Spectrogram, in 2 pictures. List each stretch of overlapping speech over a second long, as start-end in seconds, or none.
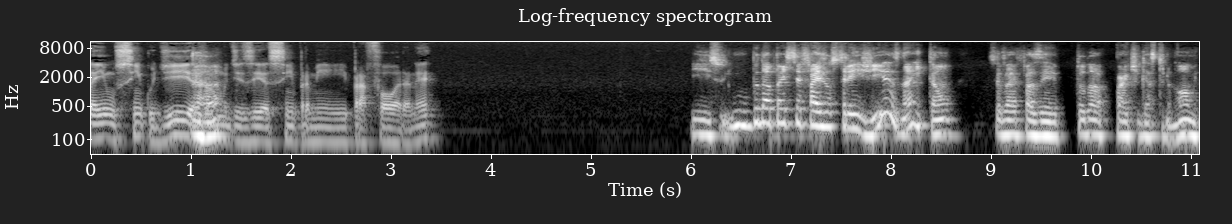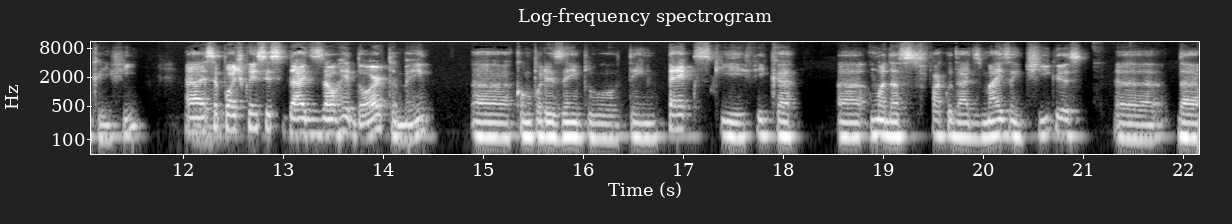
none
